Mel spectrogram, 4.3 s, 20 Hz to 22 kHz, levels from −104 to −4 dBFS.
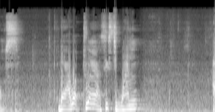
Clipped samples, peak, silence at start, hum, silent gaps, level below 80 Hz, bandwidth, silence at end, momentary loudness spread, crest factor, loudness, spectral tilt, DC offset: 0.1%; 0 dBFS; 0 s; none; none; -34 dBFS; 15.5 kHz; 0 s; 23 LU; 12 dB; -10 LUFS; -5 dB/octave; 1%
